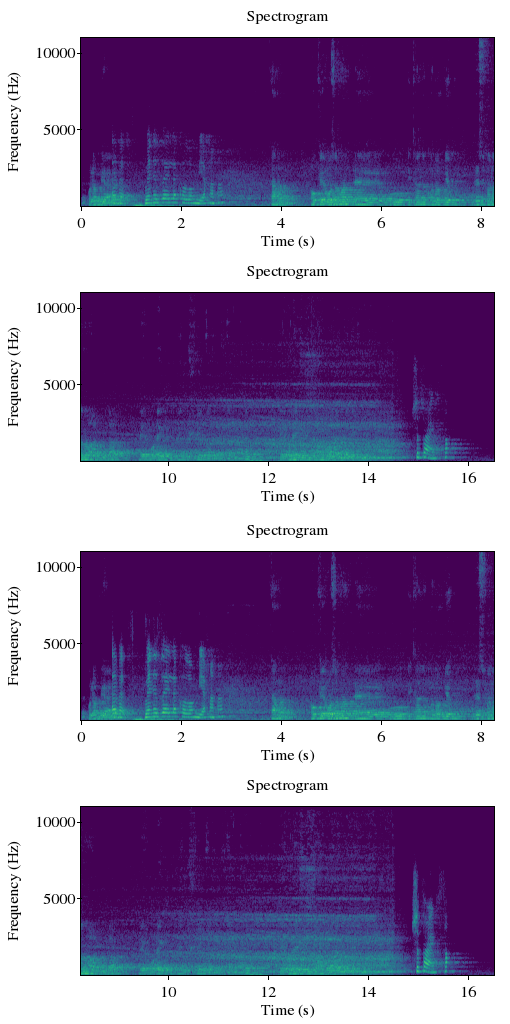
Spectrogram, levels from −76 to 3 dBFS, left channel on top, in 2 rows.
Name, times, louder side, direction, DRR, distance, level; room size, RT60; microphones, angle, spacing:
voice 1, 0.1-0.8 3.8-4.1 4.6-7.5 7.8-9.0 9.4-11.6 12.2-14.0, equal, 5° left, -1 dB, 6.5 m, -29 dB
sound 1, 0.9-14.5, right 1 dB, 20° right, 4.3 m, -37 dB
voice 2, 1.3-2.9 14.9-15.6, right 3 dB, 65° right, 11 dB, 0.8 m, -28 dB
25.0 x 23.5 x 8.1 m, 1.3 s
head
